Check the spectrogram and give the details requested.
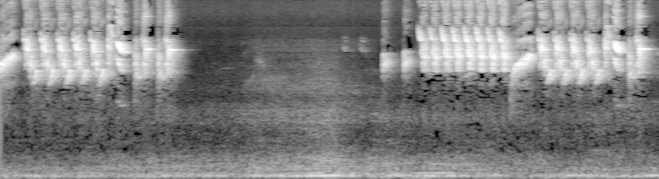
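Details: Song of the Himalayan goldfinch: rapid, bright twittering trills in two long phrases with a quiet gap between, while a low rumble like a passing vehicle fills the background.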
